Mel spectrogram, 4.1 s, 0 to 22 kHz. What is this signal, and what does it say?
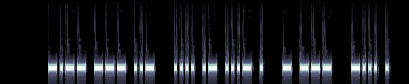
Morse code, heard as a keyed tone, about 44 wpm, 700 Hz. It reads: YOU HAVE TO BE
